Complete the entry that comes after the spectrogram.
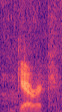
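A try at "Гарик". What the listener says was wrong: It's with like a softer R,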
